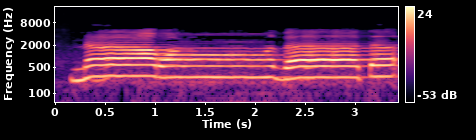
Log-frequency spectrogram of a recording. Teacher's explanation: نارا میں دو زبر کی تنوین کے بعد حروف اخفاء میں سے ذال ہے تو یہاں پر ہم اخفاء کا غنہ کریں گے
